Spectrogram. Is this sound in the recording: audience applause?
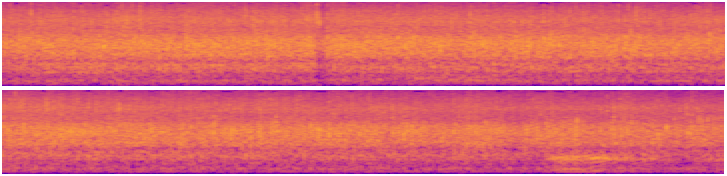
yes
